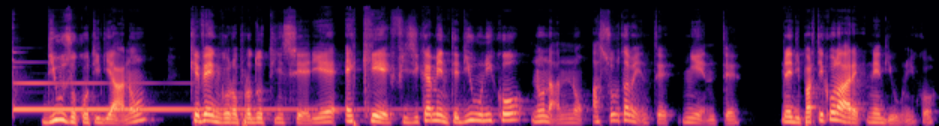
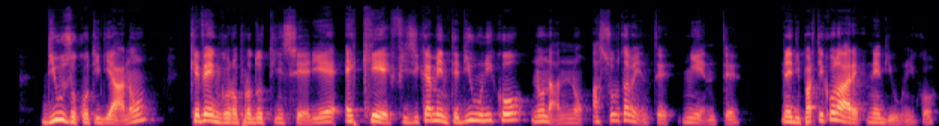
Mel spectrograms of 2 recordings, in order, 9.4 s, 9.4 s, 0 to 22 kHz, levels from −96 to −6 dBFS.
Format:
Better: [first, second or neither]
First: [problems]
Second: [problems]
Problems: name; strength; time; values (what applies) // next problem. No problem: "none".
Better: second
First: clattering dishes; noticeable; until 3.5 s; peak 3 dB below the speech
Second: none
